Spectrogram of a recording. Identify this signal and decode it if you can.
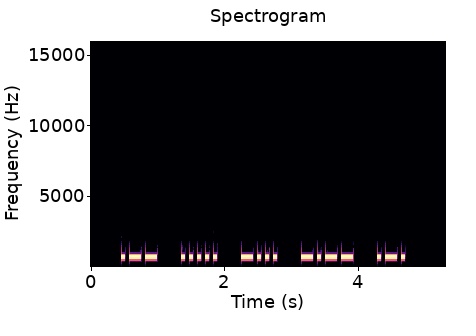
Morse code, heard as a keyed tone, about 20 wpm, spaced as for 15 wpm, 700 Hz. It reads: W5BYR
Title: 200 Lesson 32g - Letter k - Call Signs 20wpm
